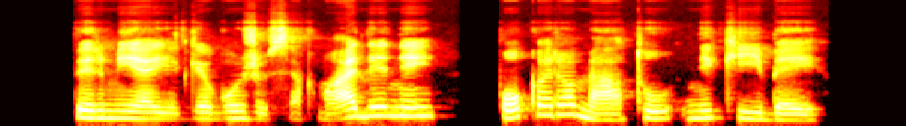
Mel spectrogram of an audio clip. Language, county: Lithuanian, Panevėžys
